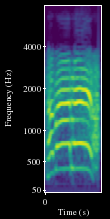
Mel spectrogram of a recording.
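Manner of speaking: high, loud shout of the name. Acted. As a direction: yell his name as he shoots.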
